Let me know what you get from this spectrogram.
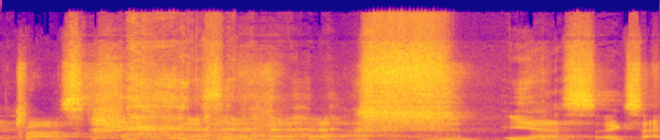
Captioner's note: laughter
